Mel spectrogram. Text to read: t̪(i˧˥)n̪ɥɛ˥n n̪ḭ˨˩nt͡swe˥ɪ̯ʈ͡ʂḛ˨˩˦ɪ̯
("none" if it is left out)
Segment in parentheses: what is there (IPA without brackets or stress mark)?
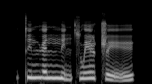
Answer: i˥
